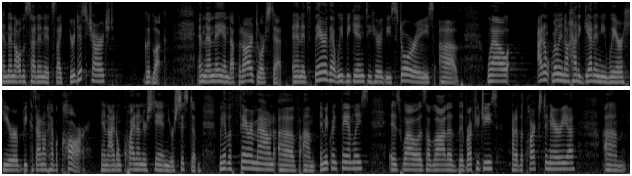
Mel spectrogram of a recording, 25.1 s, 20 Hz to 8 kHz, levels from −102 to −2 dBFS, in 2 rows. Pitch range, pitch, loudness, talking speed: 175-210 Hz, 185 Hz, -57 LUFS, 185 wpm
